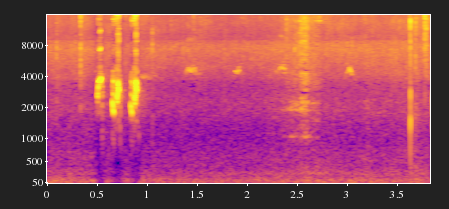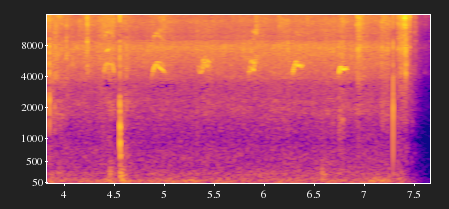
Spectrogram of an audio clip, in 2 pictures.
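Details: Bulbul chicks being fed by their mother give a quick burst of three high, squeaky begging notes, then thin faint cheeps carry on in the background.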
